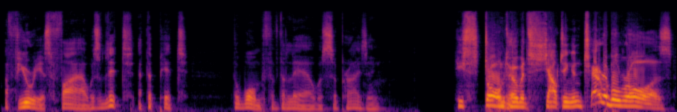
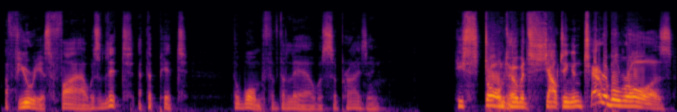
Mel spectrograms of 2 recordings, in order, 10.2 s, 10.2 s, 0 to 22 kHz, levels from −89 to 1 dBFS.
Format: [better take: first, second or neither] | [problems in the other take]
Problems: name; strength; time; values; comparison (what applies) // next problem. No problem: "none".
neither | distortion; slight; 1.9% of the sound clipped; the same in both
